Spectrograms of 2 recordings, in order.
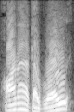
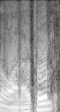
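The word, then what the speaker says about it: honorable: এইচ বিশিষ্ট সকল ওয়ার্ডের ক্ষেত্রে এ বসে, কেবল অনেস্ট, আওয়ার, অনারেবল, ইয়ার এদের ক্ষেত্রে এন বসে। অর্থাৎ যে সকল ওয়ার্ডের ক্ষেত্রে এইচ উচ্চারিত হয় না অর্থাৎ এইচ এর পরবর্তী অক্ষরে উচ্চারণ হয়ে থাকে সেক্ষেত্রে এন বসে।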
